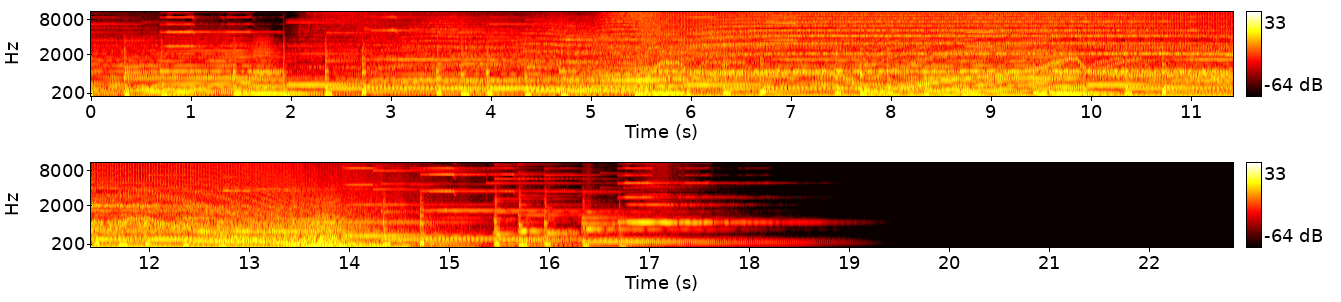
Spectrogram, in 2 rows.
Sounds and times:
Music: 0:00.0 - 0:19.5.

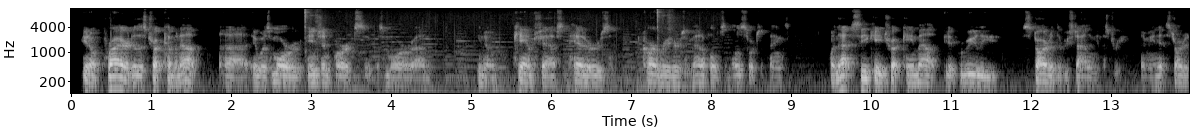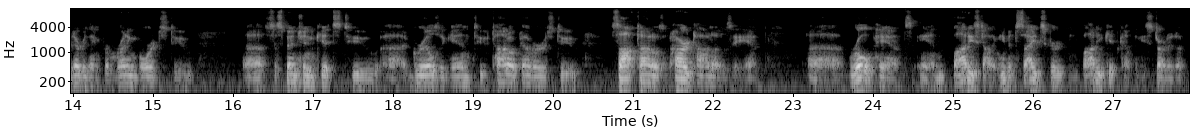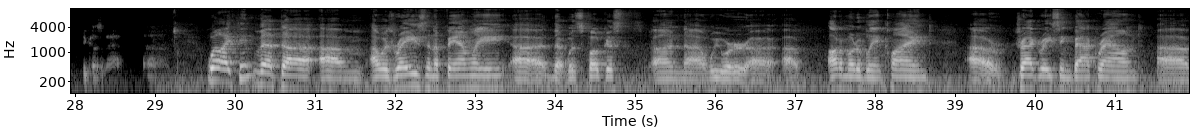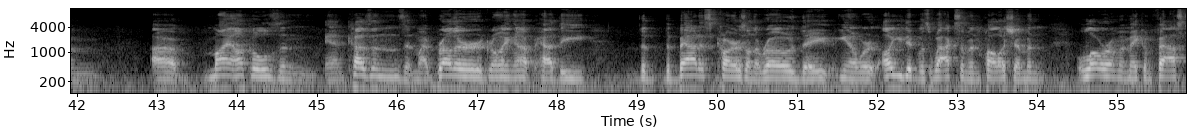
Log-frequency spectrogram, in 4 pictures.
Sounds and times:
Speech: 0:00.1 - 0:15.6, 0:16.2 - 0:22.6, 0:23.2 - 0:42.3, 0:42.9 - 0:55.8
Music: 0:03.0 - 0:08.2.

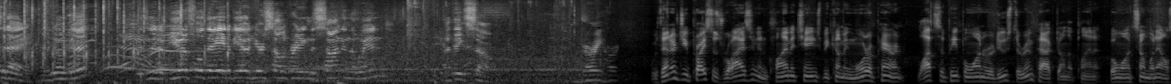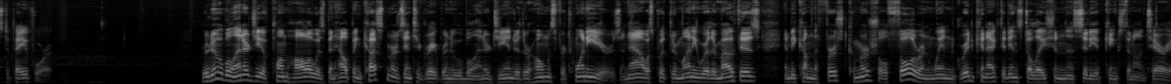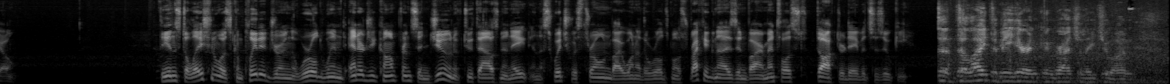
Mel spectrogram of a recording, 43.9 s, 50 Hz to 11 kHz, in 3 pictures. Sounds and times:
Speech: 0:07.3 - 0:15.3, 0:17.2 - 0:29.5, 0:31.3 - 0:43.5.

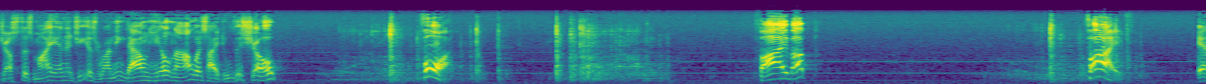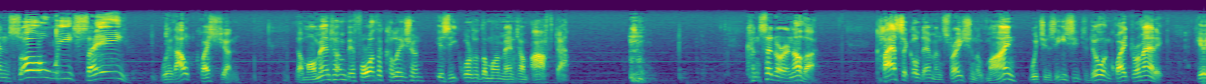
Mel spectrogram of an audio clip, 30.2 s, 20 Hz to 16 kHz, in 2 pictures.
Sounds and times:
Speech: 0:00.0 - 0:03.6, 0:05.3 - 0:05.8, 0:09.5 - 0:10.3, 0:13.6 - 0:14.2, 0:15.0 - 0:18.1, 0:18.8 - 0:22.3, 0:24.4 - 0:25.4, 0:26.1 - 0:30.1.

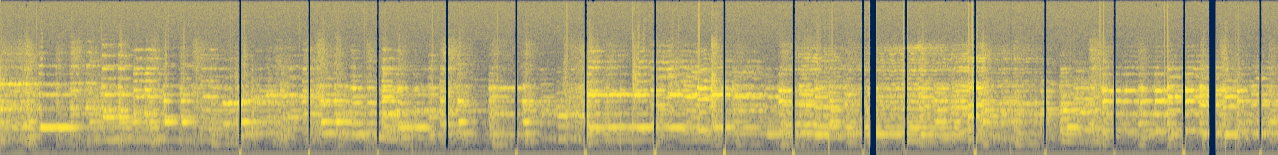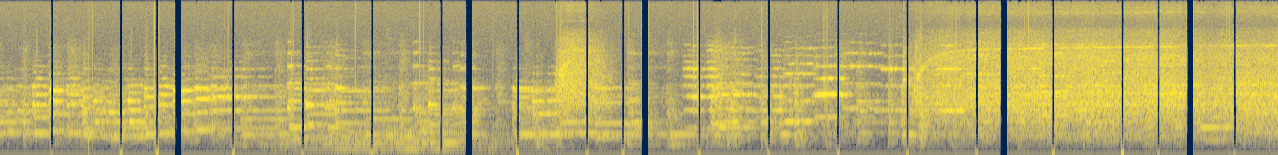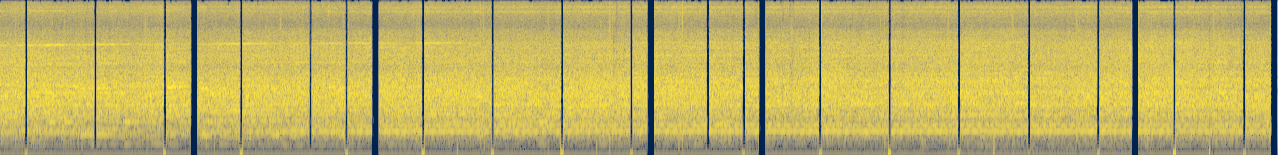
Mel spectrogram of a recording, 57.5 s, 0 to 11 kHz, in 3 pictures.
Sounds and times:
Music: 0:00.0 - 0:57.4.

